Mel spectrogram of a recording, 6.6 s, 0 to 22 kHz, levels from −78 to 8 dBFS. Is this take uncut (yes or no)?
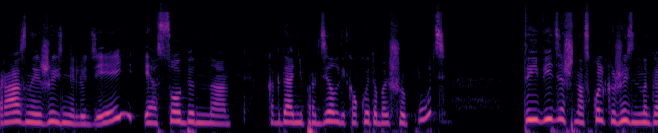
yes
